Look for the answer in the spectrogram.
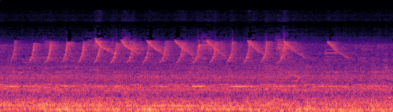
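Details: Black drongo on cluster figs in Mapusa gives a fast run of high, sharp chirps, about three each second and slightly sweeping in pitch, over a steady low rumble of background noise.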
